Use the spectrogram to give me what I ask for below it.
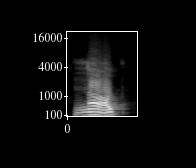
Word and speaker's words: know: दक्कुन, दक्कुन, नोक, दस्तक देना। दक्कुन, नोक, दस्तक देना। मारिफतुन, मारिफतुन, नो, जानना। KNOW, इसमें के साइलेंट है, लिखा जाएगा लेकिन पढ़ा नहीं जाएगा।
